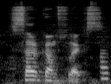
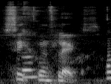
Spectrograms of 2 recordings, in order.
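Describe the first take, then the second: First: "circumflex" said as English, SUR-kum-flex; English pronunciation. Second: "Circumflex" said as French, seer-kohm-flex; French pronunciation. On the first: Teacher giving the name in English, English pronunciation. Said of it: "In, in, in English". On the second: Teacher giving the name in French, French pronunciation. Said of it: "and in French". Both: Shown as a demonstration.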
